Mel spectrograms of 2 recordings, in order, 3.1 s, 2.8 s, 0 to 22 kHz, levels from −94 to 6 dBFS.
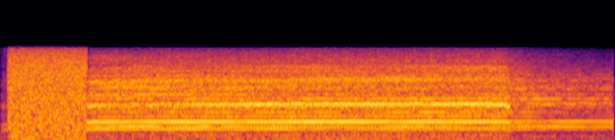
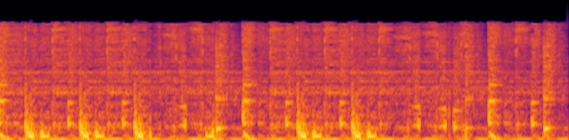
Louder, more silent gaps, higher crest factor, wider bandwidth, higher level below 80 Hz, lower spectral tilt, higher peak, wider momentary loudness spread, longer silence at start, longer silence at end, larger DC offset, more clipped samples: first, -5 LUFS vs -11 LUFS; neither; about the same, 6 dB vs 10 dB; second, 5.4 kHz vs 11.5 kHz; second, -30 dBFS vs -18 dBFS; about the same, -5.5 dB/octave vs -4.5 dB/octave; about the same, 0 dBFS vs 0 dBFS; about the same, 3 LU vs 4 LU; about the same, 0 s vs 0 s; about the same, 0 s vs 0 s; neither; first, 7% vs 0.5%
